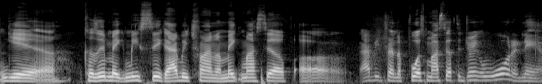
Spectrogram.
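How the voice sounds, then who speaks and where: A woman talks with fairly even intonation and hardly any pauses. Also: fairly low pitch for a woman. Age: 40s. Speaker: YouTuber. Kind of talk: casual vlog monologue. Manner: fast.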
